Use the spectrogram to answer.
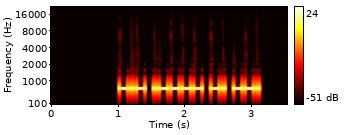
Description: Morse code, heard as a keyed tone, about 28 wpm, 700 Hz. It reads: K1NG
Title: USA Call Signs - 4x Character Spacing - 28wpm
